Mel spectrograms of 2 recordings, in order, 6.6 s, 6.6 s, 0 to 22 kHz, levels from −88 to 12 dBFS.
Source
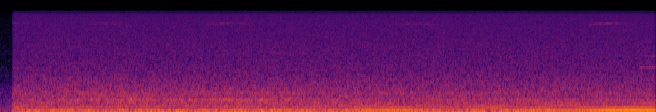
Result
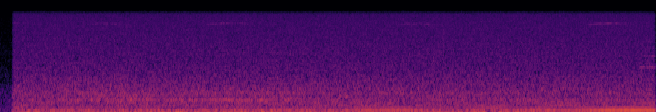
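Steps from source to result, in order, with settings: low-shelf EQ 380 Hz −10.5 dB
level −4 dB

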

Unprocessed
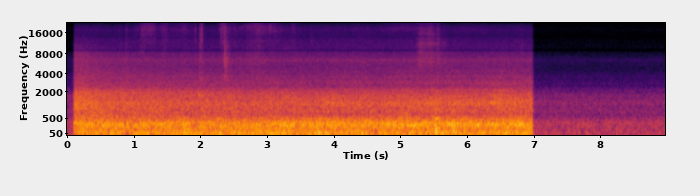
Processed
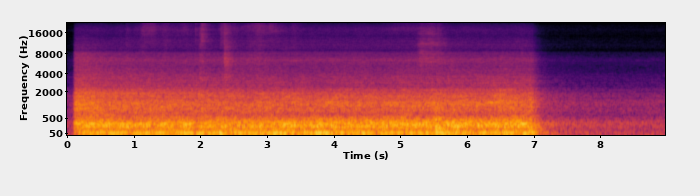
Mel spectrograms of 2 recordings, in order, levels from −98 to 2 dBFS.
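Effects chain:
coupled-rooms reverb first 0.52 s, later 3 s, from −22 dB, DRR −2 dB
level −1.5 dB

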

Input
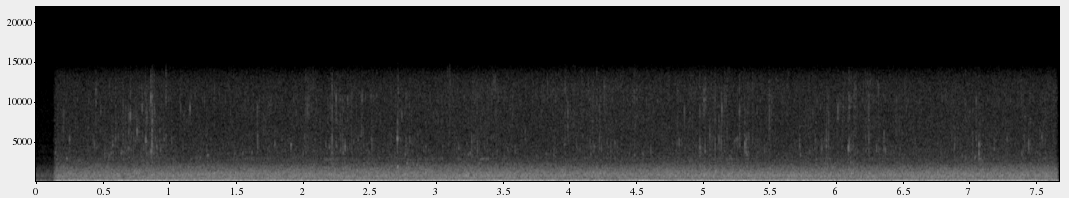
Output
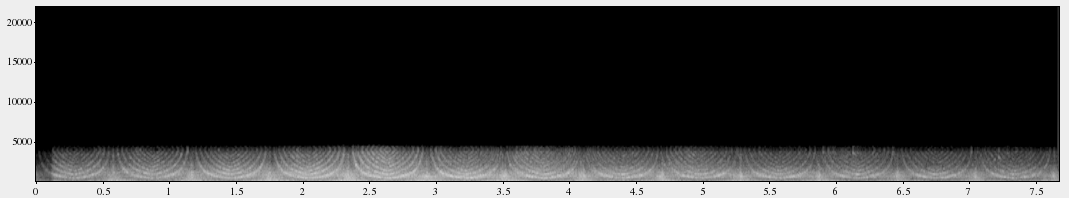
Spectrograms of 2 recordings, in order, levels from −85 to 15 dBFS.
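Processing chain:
source passing by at 0:02.58, 40 m/s, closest 4.8 metres
high-pass filter 590 Hz 12 dB per octave
spectral tilt −3.5 dB per octave
in parallel at +1.5 dB: downward compressor, threshold −56 dBFS, peak gain reduction 20.5 dB
on the sum: hard clipping −40 dBFS, distortion −8 dB
phase shifter 1.7 Hz, delay 2.2 ms, feedback 76%
delay that swaps between a low-pass and a high-pass 578 ms, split 1,000 Hz, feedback 67%, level −10 dB
on a send at −9 dB: convolution reverb RT60 0.35 s, pre-delay 25 ms
on the sum: downsampling to 8,000 Hz
boost into a limiter +34 dB
level −1 dB

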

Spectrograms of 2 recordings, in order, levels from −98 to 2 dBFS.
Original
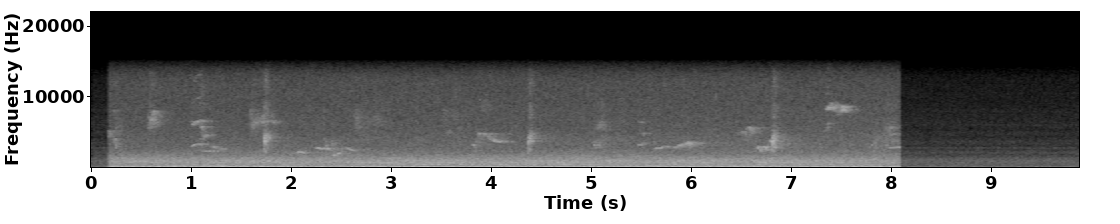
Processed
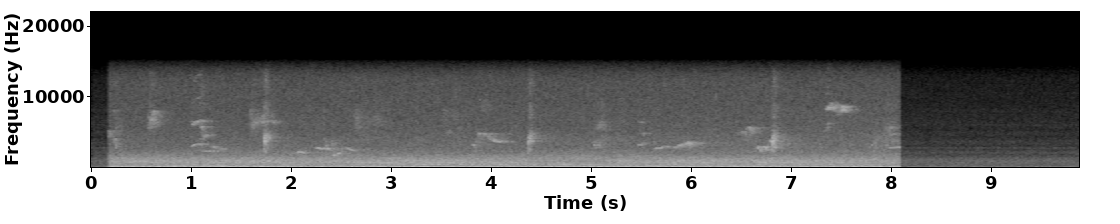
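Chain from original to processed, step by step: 0:04.34–0:05.25: parametric band 800 Hz −8 dB 0.49 octaves
level +1.5 dB

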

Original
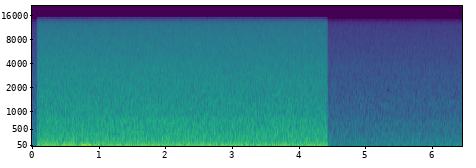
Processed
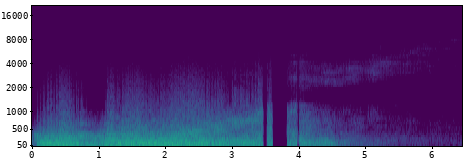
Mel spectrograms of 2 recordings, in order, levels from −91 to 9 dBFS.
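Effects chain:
spectral envelope exaggerated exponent 3
0:00.50–0:01.12: tuned comb filter 320 Hz, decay 0.21 s, harmonics all, mix 80%
dynamic equaliser 120 Hz, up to +8 dB, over −40 dBFS, Q 2.2
brickwall limiter −17.5 dBFS, peak gain reduction 10 dB
Butterworth band-reject 1,600 Hz, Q 0.7
parametric band 490 Hz −13 dB 2 octaves
on a send: single-tap delay 781 ms −16.5 dB
on the sum: four-comb reverb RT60 0.98 s, combs from 32 ms, DRR −7.5 dB
band-pass filter sweep 390 Hz → 7,400 Hz, 0:02.20–0:06.16
0:03.45–0:04.00: gate pattern "...xx..x" 200 BPM −60 dB
slew-rate limiting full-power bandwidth 1.8 Hz
level +5 dB

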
